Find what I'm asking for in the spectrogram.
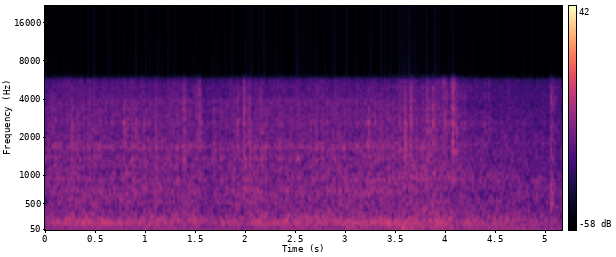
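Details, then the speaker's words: Restored 1990s Toastmaster box fan with replacement motor: rough scraping rasp three to four times a second over dull hum on high and medium, not reaching full speed; owner suspects bearings, loose rotor, blade or cracked hub. "just scrapes I don't know if it's the bearings or the rer loose but it scrapes and it doesn't run at full speed"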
